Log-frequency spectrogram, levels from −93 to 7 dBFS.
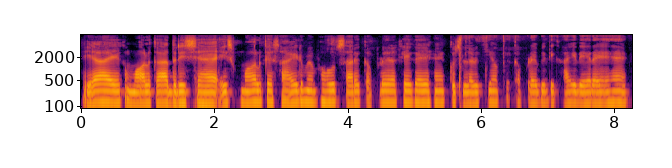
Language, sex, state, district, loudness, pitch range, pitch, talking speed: Hindi, male, Jharkhand, Deoghar, -17 LUFS, 120-130 Hz, 125 Hz, 190 wpm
